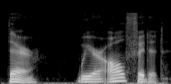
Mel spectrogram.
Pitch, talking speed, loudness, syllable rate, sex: 115 Hz, 175 wpm, -17 LUFS, 6.8 syllables/s, male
